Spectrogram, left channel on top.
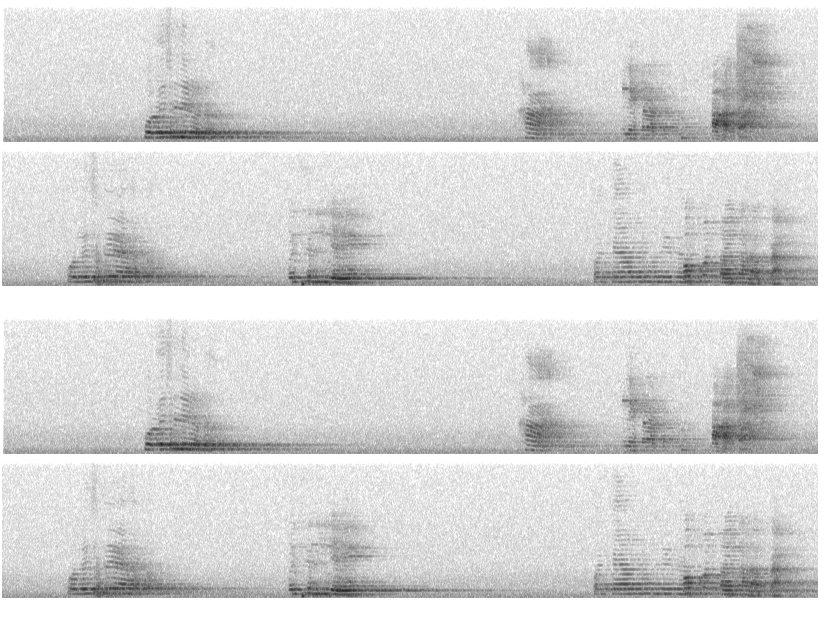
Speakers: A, on the left; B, on the left.
A: ꯄꯣꯂꯣꯏꯁꯤꯔꯣꯅꯥ ꯍꯥꯥ
B: ꯇꯥꯔꯕ
A: ꯄꯣꯂꯁꯤ ꯍꯕ
B: ꯂꯣꯏꯁꯤꯜꯂꯤꯌꯦ
A: ꯄꯠ ꯀꯌꯥ ꯑꯃ ꯄꯔꯤꯅ
B: ꯃꯈꯣꯟ ꯈꯔ ꯇꯥꯔꯛꯄ꯭ꯔꯥ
